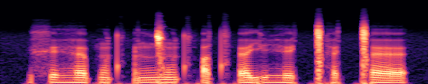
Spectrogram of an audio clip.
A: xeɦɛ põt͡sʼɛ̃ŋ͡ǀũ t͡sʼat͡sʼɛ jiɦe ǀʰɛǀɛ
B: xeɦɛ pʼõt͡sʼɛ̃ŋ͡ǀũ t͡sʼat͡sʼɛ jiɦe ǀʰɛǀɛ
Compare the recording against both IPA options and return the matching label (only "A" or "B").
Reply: A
